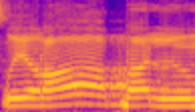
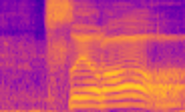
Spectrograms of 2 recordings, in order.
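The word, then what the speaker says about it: صراط: আওয়াজ হবে ইহ দিনাস সিরাতাল মুস্তাকিম সিরাত সুই অনেকে ছুট গোল করে এখানে সদ হবে সিন হবে না সি হবে না সিরাত পুর সিরাত শক্ত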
